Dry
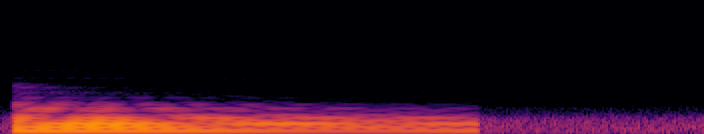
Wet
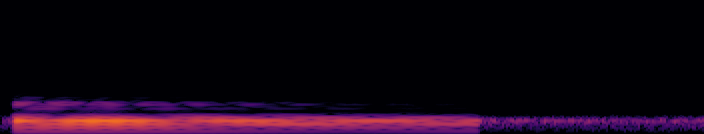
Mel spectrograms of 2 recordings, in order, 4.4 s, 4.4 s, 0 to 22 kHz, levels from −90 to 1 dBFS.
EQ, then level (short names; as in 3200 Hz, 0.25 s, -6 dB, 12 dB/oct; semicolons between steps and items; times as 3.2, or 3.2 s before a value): vowel filter u; low shelf 62 Hz -8.5 dB; 0.0 dB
